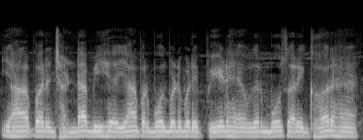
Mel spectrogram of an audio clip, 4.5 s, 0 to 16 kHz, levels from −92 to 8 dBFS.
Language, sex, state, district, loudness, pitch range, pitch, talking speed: Hindi, male, Jharkhand, Palamu, -15 LUFS, 115-120 Hz, 120 Hz, 225 wpm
